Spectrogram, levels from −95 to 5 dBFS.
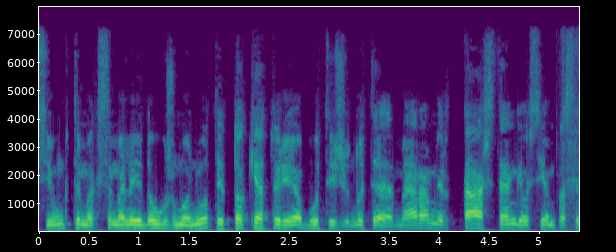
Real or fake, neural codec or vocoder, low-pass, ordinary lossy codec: real; none; 7.2 kHz; MP3, 64 kbps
